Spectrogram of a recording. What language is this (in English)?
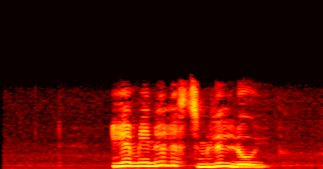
Kabyle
